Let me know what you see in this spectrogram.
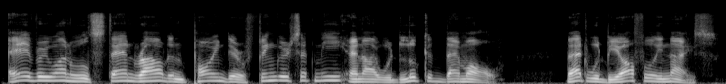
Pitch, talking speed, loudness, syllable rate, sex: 140 Hz, 190 wpm, -18 LUFS, 4.5 syllables/s, male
